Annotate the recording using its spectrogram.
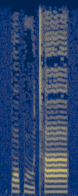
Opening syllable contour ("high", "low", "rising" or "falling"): high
